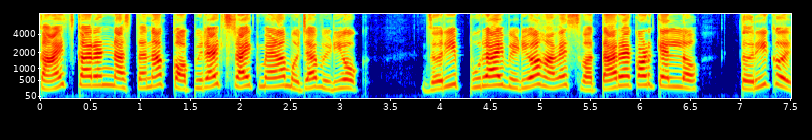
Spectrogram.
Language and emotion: Goan Konkani, angry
